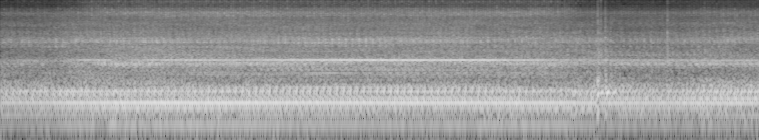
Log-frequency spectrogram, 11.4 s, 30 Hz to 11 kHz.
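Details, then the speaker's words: Yanmar FB15D Japanese four-wheel-drive mini tractor, three-cylinder diesel: steady, even idle chug with a constant beat, no knocks or misses; runs smoothly and properly, normal idle. "Как вы могли слышать, двигатель работает ровно и исправно."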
